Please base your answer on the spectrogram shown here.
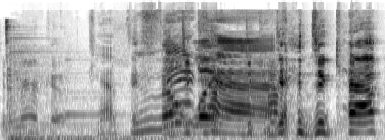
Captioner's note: overlapping chattering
